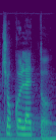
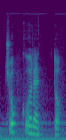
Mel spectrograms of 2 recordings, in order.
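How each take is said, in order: First: The middle consonant is a clear L. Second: The middle consonant is a light flap. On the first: The speaker calls it wrong. "It's not like chocolatto" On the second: The speaker calls it right. "It's like a mixture of an R, an L, and a D"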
